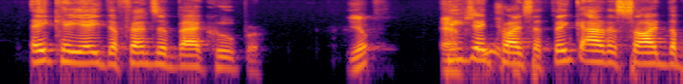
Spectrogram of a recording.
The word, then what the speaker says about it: TJ: not TG. Thank you very much. It's TJ. Two letters.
